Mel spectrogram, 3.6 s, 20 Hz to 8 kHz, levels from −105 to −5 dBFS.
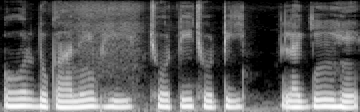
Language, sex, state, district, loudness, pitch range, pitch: Hindi, female, Madhya Pradesh, Bhopal, -12 LUFS, 165-180 Hz, 170 Hz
